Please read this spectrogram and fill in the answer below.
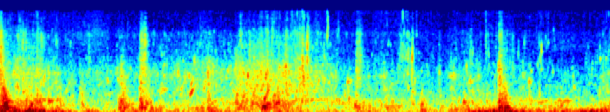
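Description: Wind buffeting the microphone and sea slapping against a small open boat, broken by scattered knocks and clicks, the loudest a knock at the very start.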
